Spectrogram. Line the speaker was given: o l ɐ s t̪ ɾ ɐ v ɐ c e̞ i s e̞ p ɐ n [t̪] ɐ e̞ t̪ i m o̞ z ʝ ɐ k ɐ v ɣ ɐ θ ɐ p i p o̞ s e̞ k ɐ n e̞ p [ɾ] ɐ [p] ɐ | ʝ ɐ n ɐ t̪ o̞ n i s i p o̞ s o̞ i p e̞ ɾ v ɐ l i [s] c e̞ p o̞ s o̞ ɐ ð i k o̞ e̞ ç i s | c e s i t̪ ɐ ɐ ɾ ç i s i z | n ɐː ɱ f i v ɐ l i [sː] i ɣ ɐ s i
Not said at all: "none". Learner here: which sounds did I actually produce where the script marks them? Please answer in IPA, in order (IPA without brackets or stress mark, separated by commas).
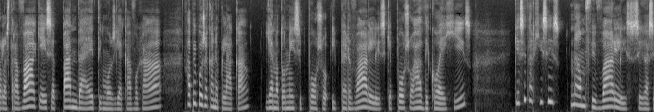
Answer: d̪, l, k, s, sː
